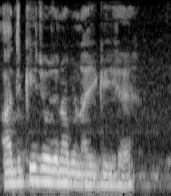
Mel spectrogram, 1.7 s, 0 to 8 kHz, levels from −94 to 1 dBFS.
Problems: background sounds at intervals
